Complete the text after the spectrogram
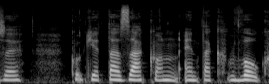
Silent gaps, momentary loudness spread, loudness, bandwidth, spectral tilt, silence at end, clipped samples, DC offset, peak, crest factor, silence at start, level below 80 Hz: none; 10 LU; -23 LUFS; 17 kHz; -5.5 dB/octave; 0 s; under 0.1%; under 0.1%; -4 dBFS; 18 dB; 0 s; -60 dBFS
